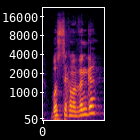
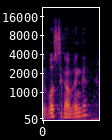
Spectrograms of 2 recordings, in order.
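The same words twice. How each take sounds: First: Higher and louder call to look; excited shout. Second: Said in the usual way. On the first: Real, not acted. Gamer calling viewers to watch his player, excited shout. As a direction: grab the viewers' eyes with his name.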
